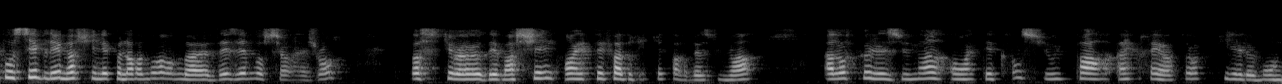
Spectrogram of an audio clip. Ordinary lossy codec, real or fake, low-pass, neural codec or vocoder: none; fake; 5.4 kHz; codec, 16 kHz in and 24 kHz out, 0.8 kbps, FocalCodec, streaming, 65536 codes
